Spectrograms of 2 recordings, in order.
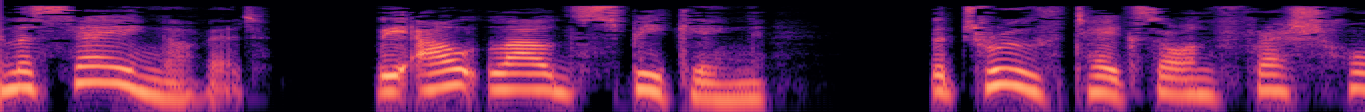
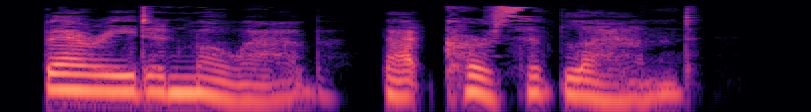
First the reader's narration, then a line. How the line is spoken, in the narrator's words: she whispers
